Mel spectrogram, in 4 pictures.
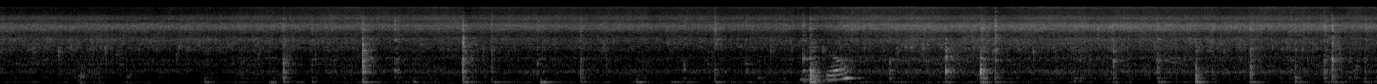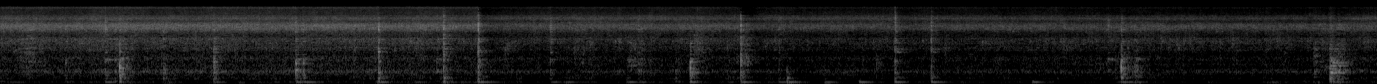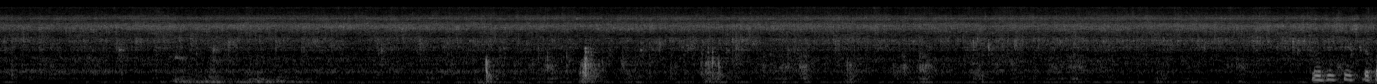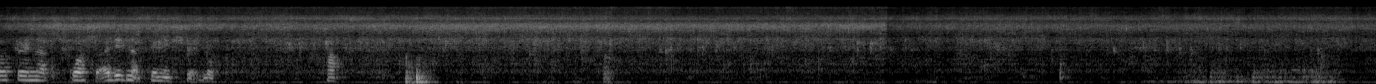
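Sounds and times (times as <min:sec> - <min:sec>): food sizzling in a pot: 0:00.0 - 0:55.0
metal spatula scraping a pot: 0:06.7 - 0:21.3, 0:34.5 - 0:37.0, 0:53.0 - 0:54.8.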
